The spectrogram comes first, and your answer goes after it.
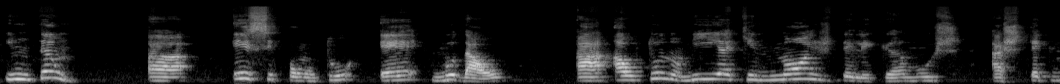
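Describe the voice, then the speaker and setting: A man giving an academic presentation at a conference, speaking deliberately and often correcting himself mid-phrase. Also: on the high side. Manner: deliberate, halting, with frequent self-corrections.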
